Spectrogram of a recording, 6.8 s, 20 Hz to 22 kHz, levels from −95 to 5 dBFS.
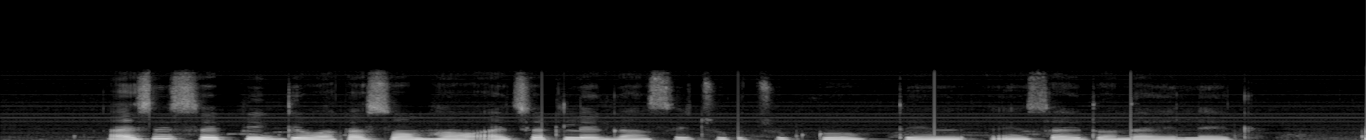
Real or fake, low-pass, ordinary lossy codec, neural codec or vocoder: real; 10.8 kHz; none; none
